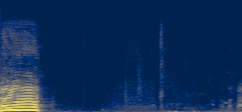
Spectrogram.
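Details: Fat cattle from a group of colourful cows: one loud, brief, tonal moo, steady and rich in harmonics for half a second before breaking off abruptly, followed by quiet background with faint clatter.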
